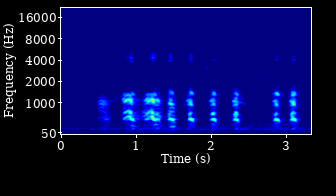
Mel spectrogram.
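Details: Goose parents calling in the evening as they urge their goslings to leap from the nest; short nasal honks with harmonics, repeated about three or four per second in an uneven series.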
